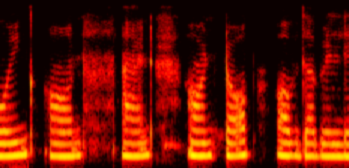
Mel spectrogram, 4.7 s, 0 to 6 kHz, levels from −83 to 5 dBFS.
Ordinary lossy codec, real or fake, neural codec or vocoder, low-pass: Opus, 32 kbps; fake; codec, 16 kHz, 8 kbps, FreqCodec, smaller model; 5.4 kHz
